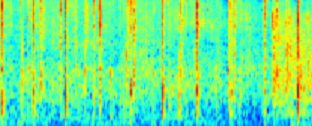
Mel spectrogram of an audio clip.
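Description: Audience applause from delegates in a chamber: separate hand claps at first, thickening into fuller, steadier applause toward the end.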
